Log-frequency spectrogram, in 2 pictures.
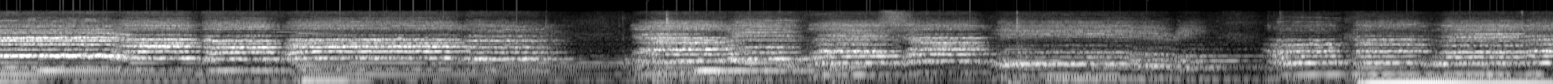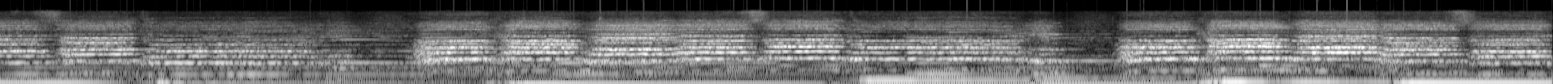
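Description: Mixed choir singing a Christmas worship medley in parts, in phrases with brief pauses between them. Deep sustained bass notes of the accompaniment come forward about halfway through.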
